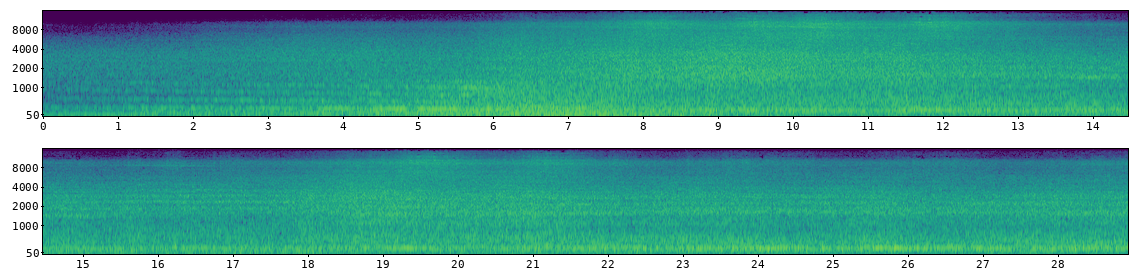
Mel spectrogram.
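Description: PKP Intercity passenger train passing through a station. For the first six seconds a whine falls in pitch as the train draws near and grows louder. Then the coaches roll past with a steady rumble and rattle of wheels on the rails.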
